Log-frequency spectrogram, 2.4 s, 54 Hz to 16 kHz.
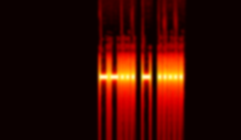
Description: Morse code, heard as a keyed tone, about 44 wpm, 700 Hz. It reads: 7T5
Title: Common Cut Numbers - 3-Digit 45wpm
